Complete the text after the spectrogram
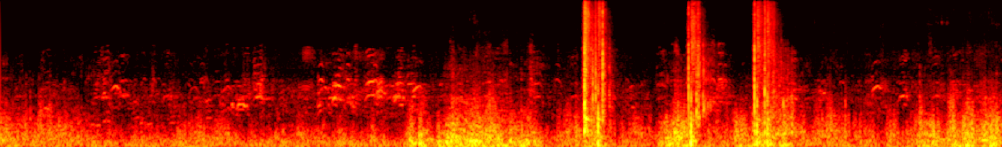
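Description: Geese honk and call overhead.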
